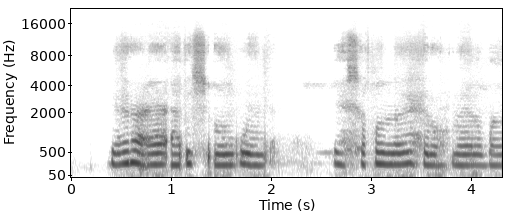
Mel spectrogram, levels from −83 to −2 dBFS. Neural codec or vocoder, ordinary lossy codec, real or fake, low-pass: codec, 44.1 kHz, 2.6 kbps, DAC; none; fake; none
